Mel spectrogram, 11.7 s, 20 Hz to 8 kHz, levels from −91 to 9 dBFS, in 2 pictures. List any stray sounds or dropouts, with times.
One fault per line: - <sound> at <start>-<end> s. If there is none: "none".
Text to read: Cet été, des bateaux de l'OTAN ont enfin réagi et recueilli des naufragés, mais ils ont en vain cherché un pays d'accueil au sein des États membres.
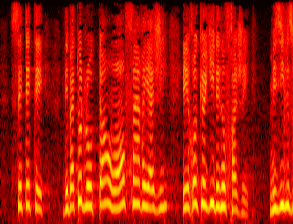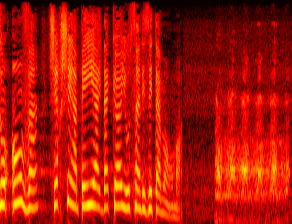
- bark at 10.1-11.7 s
